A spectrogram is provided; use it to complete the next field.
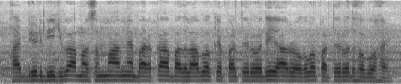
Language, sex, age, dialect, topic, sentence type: Magahi, male, 56-60, Southern, agriculture, statement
